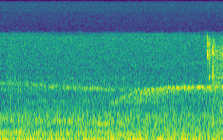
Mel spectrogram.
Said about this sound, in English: so I'm expecting a lot of sirens and a lot of people talking outside my window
